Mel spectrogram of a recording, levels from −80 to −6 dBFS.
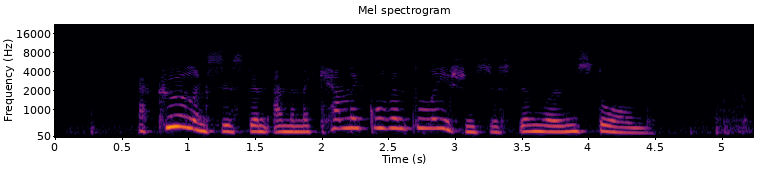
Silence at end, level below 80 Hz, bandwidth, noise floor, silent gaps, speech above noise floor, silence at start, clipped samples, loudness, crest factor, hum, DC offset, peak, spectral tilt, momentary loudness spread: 0.05 s; under -90 dBFS; 10.5 kHz; -68 dBFS; none; 29 dB; 0.6 s; under 0.1%; -38 LUFS; 18 dB; none; under 0.1%; -22 dBFS; -7 dB/octave; 13 LU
